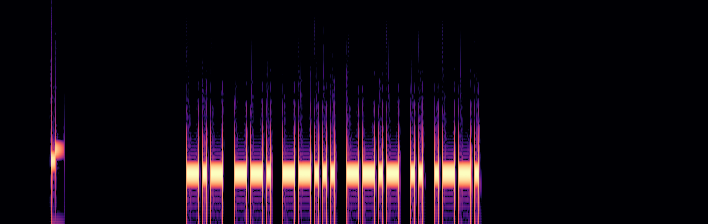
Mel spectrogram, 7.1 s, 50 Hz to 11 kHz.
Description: Morse code, heard as a keyed tone, about 30 wpm, 700 Hz. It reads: KG7QIP
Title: USA Call Signs 30wpm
